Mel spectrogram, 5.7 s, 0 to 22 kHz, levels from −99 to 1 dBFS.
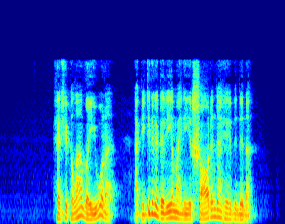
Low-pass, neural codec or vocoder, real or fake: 7.2 kHz; codec, 16 kHz, 0.5 kbps, FunCodec, trained on LibriTTS, 25 frames a second; fake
